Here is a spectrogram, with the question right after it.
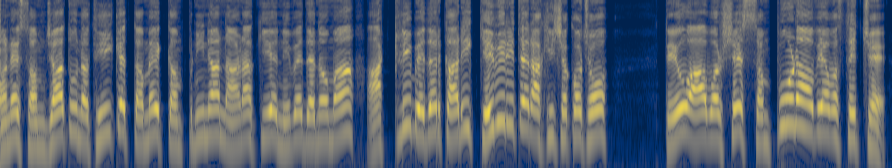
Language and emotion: Gujarati, angry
